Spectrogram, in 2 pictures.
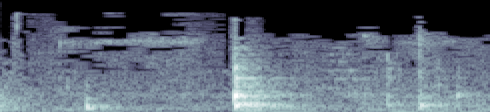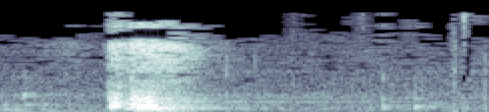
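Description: Coughing and throat clearing from a man blaming smoke inhalation at a church Bible reading, a few separate rough coughs with quiet gaps between them, and a longer, louder hacking burst in the later part.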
